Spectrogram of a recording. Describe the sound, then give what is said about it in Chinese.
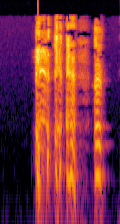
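A man coughs a few times in short, rough bursts, the first ones bunched close together and a last one after a brief pause, with no talking. “咳嗽了两声”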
